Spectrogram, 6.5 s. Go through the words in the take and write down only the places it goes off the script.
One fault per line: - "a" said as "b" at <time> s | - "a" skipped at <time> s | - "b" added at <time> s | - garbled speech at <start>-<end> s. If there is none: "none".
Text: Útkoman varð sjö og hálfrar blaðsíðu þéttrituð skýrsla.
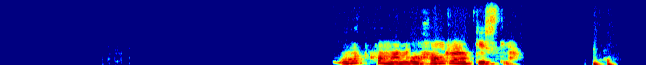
- "varð sjö" skipped at 4.1 s
- "blaðsíðu þéttrituð" skipped at 4.7 s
